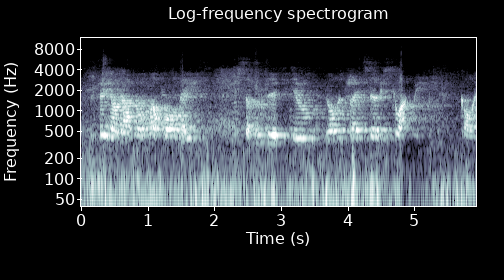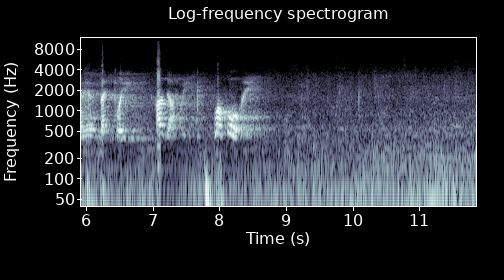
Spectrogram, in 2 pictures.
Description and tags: london platform anncmt 2
Station announcement on Doncaster station, Yorkshire, England. Some clipping on the loudest points - due to inadvertently using minidisc recorder on LP mode.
